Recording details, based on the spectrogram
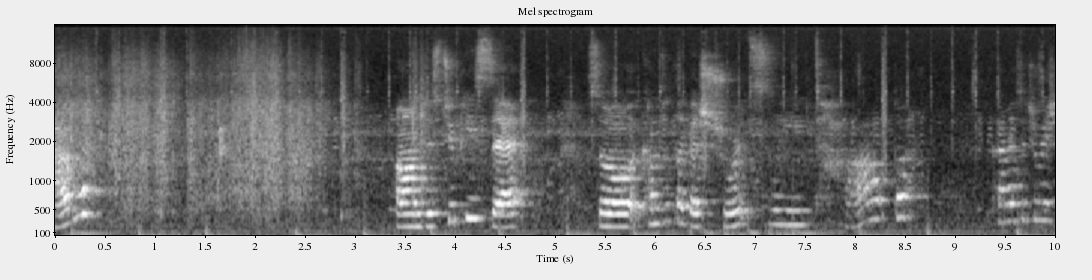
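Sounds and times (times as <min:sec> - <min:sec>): plastic bag crinkling: 0:00.0 - 0:03.8.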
